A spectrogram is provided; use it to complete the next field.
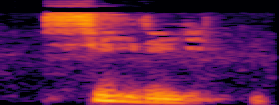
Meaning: Literal senses: 1. Containing or full of seeds 2. Seedlike; having the flavour of seeds
- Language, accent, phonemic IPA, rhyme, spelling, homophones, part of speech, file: English, Southern England, /ˈsiːdi/, -iːdi, seedy, cedi, adjective, LL-Q1860 (eng)-seedy.wav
